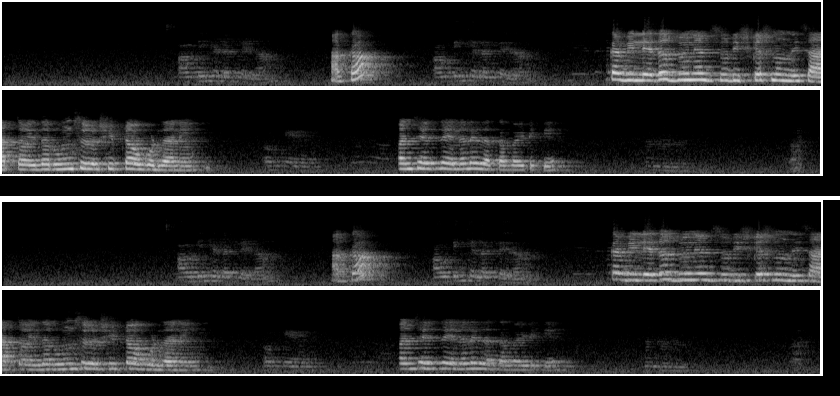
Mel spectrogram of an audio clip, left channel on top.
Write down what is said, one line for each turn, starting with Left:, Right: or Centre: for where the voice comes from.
Right: ఔటింగ్ ఎళ్ళట్లేదా
Left: అక్క
Right: ఔటింగ్కి వెళ్ళట్లేదా
Left: వీళ్ళ ఏదో జూనియర్స్ డిస్కషన్ ఉంది సార్ తో ఏదో రూమ్స్ షిఫ్ట్ అవ్వకూడదని
Right: ఒకే
Left: చైత్ర ఎల్లలేదక్క బయటికి
Right: ఉమ్
Left: అ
